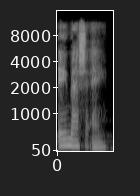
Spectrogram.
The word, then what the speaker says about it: Amise: For context, my name is written as Amise, but is pronounced as A-mesh-A. So my name consists of just 3 sounds and is completely pronounceable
